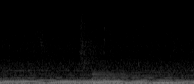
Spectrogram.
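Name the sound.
rain falling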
